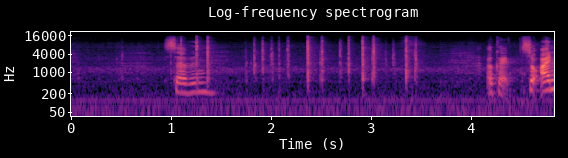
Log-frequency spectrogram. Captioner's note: taps on keys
